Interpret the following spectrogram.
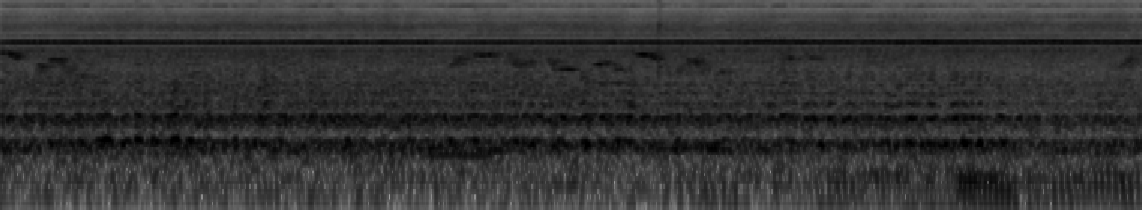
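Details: Colony of Apis cerana being harvested for honey from an old box hive with a used asbestos cover; unbroken low humming drone with an even high-pitched whine above and a few brief faint chirps mid-clip.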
